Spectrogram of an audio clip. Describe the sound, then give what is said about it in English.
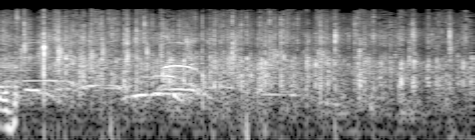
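Church audience applauding to welcome a man who is about to share his story, steady faint clapping from many hands with a voice speaking over it. “Everybody give him a hand.”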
